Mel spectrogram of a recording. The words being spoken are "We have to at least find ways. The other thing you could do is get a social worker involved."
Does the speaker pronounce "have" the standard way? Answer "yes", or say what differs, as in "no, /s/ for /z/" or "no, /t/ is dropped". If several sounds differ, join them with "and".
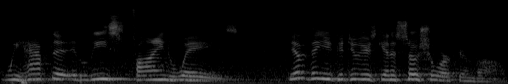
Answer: no, /f/ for /v/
